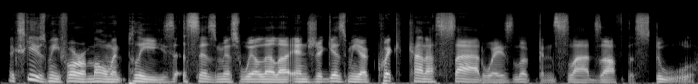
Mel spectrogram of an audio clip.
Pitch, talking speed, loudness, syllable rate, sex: 120 Hz, 205 wpm, -18 LUFS, 5.1 syllables/s, male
